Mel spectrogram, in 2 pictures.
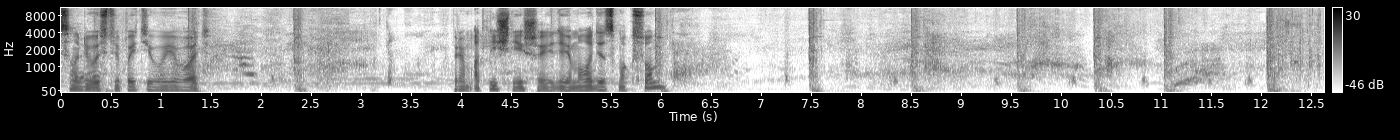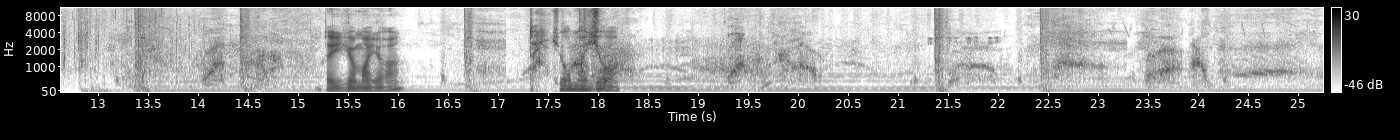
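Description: Heavy blows thud repeatedly against bodies.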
